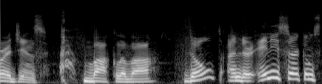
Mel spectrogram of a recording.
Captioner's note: cough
